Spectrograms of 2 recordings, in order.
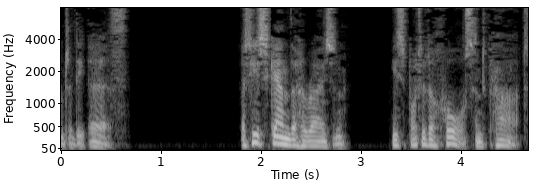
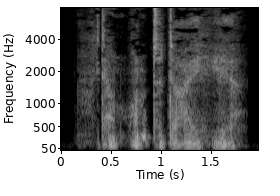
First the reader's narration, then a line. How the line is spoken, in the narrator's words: he muttered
